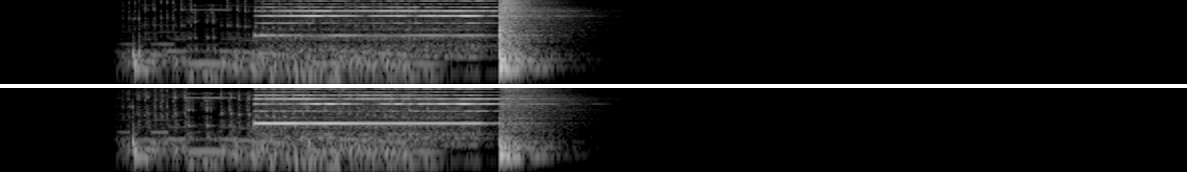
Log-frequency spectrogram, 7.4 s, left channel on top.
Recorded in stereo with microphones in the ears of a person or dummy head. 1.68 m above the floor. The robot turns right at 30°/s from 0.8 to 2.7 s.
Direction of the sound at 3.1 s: 60° left (ahead or behind).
